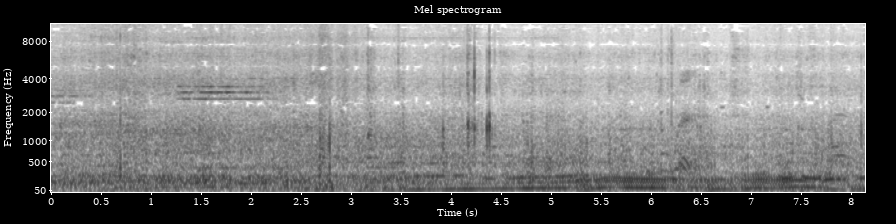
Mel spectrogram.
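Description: Low, steady rumble of a car engine idling, with traffic noise, faint indistinct voices and a couple of light knocks.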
